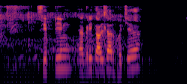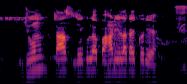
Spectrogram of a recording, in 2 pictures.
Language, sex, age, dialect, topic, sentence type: Bengali, male, 18-24, Jharkhandi, agriculture, statement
